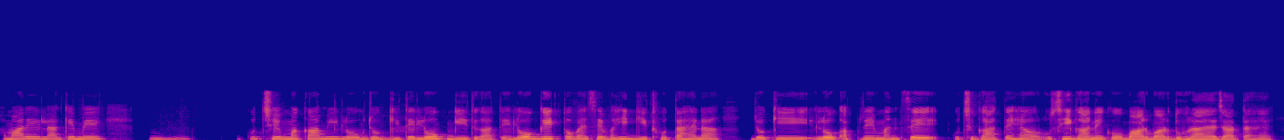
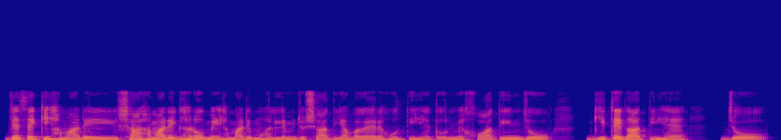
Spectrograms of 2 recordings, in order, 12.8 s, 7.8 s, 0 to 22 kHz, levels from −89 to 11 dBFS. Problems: none marked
